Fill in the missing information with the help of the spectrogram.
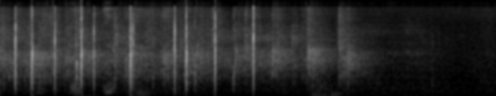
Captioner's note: applause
